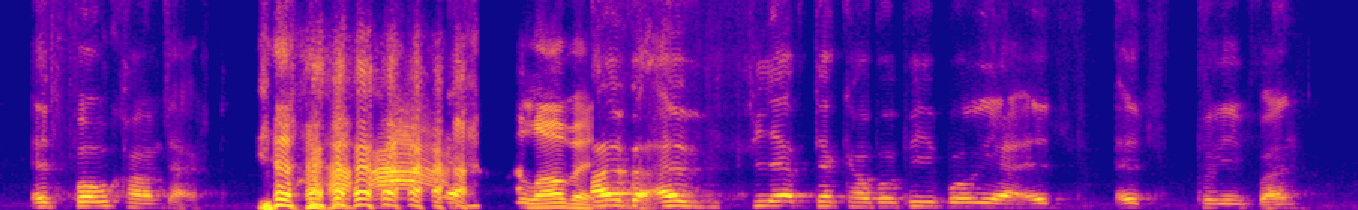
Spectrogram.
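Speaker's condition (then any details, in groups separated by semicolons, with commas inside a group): Cerebral palsy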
